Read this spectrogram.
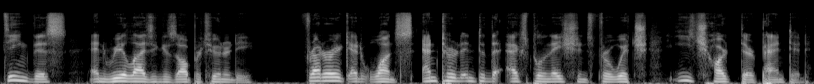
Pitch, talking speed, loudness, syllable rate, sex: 130 Hz, 140 wpm, -19 LUFS, 5.0 syllables/s, male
